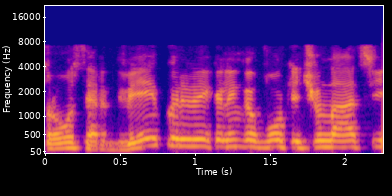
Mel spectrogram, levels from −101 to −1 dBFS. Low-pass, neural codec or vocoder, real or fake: 7.2 kHz; none; real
